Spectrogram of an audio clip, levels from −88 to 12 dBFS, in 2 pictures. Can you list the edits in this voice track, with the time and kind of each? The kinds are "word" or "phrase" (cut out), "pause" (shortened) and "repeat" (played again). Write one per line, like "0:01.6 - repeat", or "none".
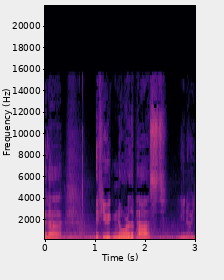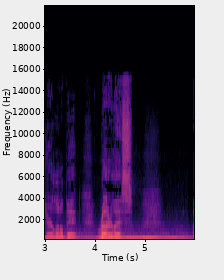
none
